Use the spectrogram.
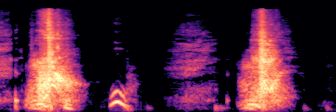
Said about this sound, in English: Bless you, guy. Bless you.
